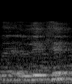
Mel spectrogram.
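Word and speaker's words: לחם: पहले जो बेथेल के साथ मिलकर बनता है उसकी लास्ट 5 वर्ड है LECHEN, लेखेन, इसे लेखेन बोलते हैं।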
